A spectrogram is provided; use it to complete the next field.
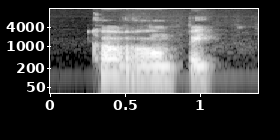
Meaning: inflection of corrompre: 1. second-person plural present indicative 2. second-person plural imperative
- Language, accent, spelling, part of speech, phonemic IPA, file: French, Canada, corrompez, verb, /kɔ.ʁɔ̃.pe/, LL-Q150 (fra)-corrompez.wav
